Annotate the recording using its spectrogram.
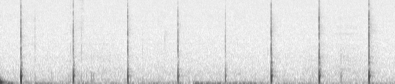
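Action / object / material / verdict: tap / plastic shampoo bottle / plastic / none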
